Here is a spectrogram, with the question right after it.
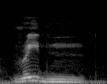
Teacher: Una E muy pequeña, muy apenas perceptible.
